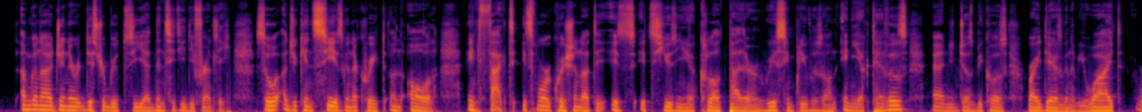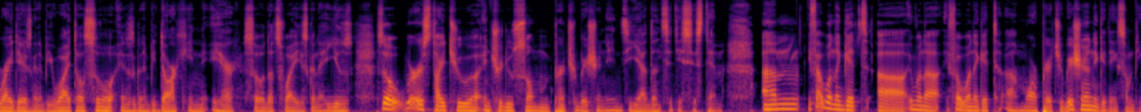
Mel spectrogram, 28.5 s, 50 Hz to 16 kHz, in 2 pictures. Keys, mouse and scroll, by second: 3.0-5.6 drag, 16.5 click.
